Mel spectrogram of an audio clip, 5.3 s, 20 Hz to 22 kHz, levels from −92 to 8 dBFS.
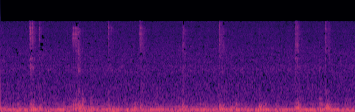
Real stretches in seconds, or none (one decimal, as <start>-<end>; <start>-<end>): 0.0-5.3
